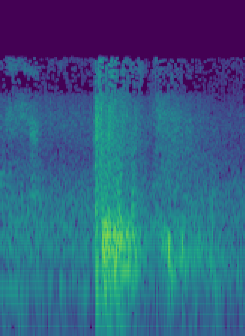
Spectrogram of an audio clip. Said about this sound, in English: It could be someone poaching. No, it was a rifle, not a shotgun.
